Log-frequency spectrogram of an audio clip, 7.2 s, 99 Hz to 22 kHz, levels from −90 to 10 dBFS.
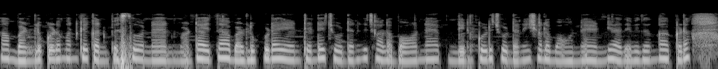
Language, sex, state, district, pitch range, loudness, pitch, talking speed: Telugu, female, Andhra Pradesh, Srikakulam, 195-225 Hz, -21 LUFS, 210 Hz, 185 wpm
